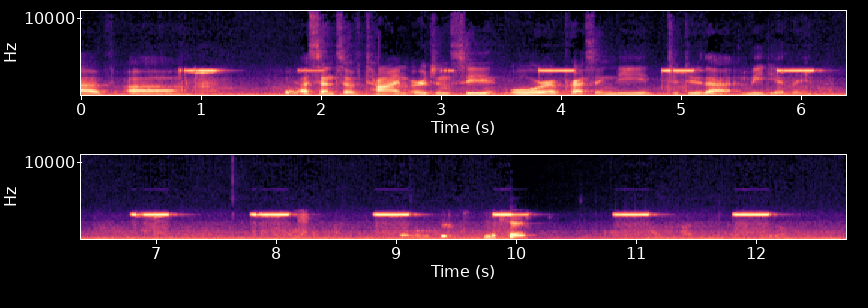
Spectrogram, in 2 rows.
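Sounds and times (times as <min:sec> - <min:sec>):
speech: 0:00.0 - 0:01.0, 0:01.7 - 0:06.3, 0:09.4 - 0:10.2
low constant hum: 0:00.0 - 0:12.7
shrill electronic alarm beeping: 0:00.8 - 0:02.0, 0:03.8 - 0:05.2, 0:05.8 - 0:10.2, 0:10.8 - 0:12.7.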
